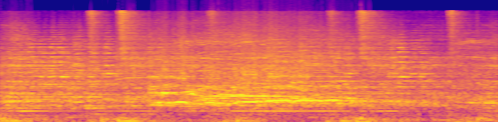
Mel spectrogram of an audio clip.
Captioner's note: Crowd cheering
